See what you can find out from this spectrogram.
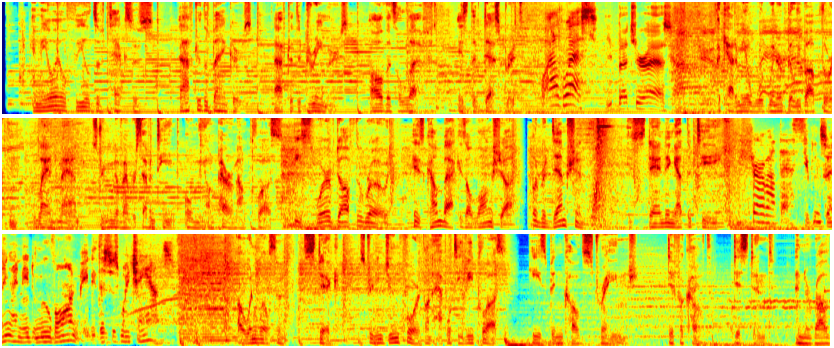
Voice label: Promos; Landman; Stick; Brilliant Minds; Shark Tank; DMV; Lego Masters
